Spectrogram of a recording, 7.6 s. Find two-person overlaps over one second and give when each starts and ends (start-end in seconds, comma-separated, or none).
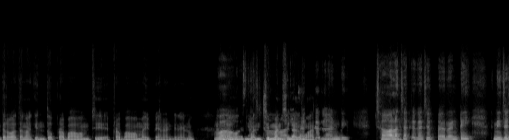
3.3-5.2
